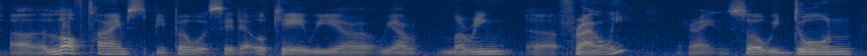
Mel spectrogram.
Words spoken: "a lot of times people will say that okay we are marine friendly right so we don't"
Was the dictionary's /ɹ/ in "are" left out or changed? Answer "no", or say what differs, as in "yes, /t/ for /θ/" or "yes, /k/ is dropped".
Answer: yes, /w/ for /ɹ/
